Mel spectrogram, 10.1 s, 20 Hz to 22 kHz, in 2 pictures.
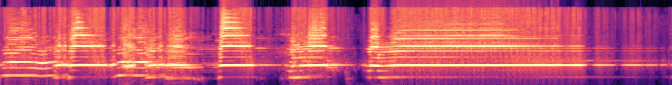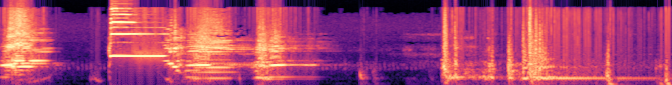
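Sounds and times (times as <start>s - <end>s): blues harmonica playing: 0.0s - 7.6s.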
